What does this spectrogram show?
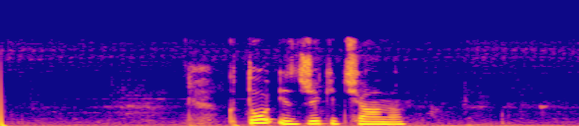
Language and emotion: Russian, neutral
